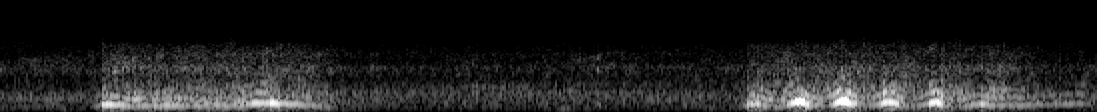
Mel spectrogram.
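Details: Domestic cat, apparently being handled, giving two drawn-out, low wavering yowls with rich harmonics, the second with a warbling, pulsing end; faint background hum.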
